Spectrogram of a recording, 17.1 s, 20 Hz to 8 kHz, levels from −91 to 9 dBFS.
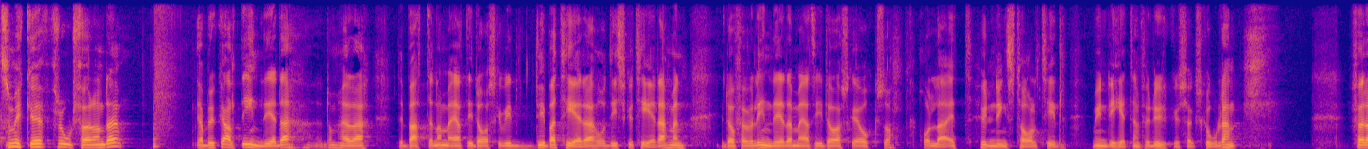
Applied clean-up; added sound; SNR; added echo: neural mask model RNNoise.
